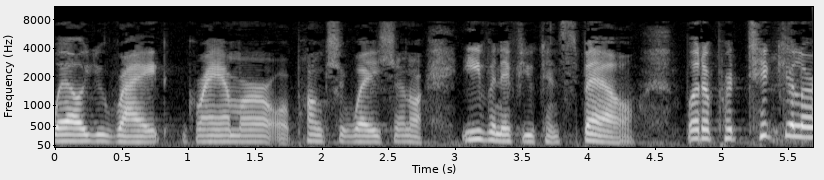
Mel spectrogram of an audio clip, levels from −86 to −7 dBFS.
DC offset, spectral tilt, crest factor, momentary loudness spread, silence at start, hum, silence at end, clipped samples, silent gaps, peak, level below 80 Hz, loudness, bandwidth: under 0.1%; -6 dB/octave; 18 dB; 9 LU; 0 s; none; 0 s; under 0.1%; none; -6 dBFS; -58 dBFS; -25 LUFS; 8 kHz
